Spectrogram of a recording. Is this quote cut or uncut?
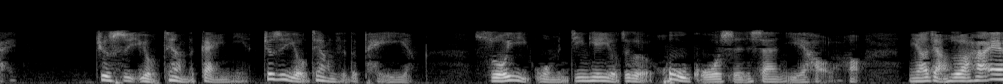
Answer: cut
